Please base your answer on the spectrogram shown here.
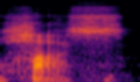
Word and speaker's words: Haas: Haas is how you say it. And it's also you got to say both the S's.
